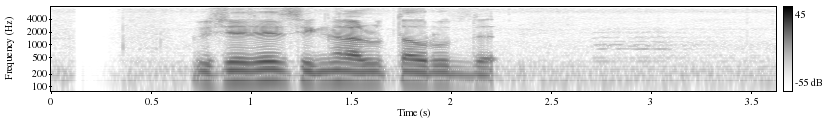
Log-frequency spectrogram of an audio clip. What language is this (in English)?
Sinhala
